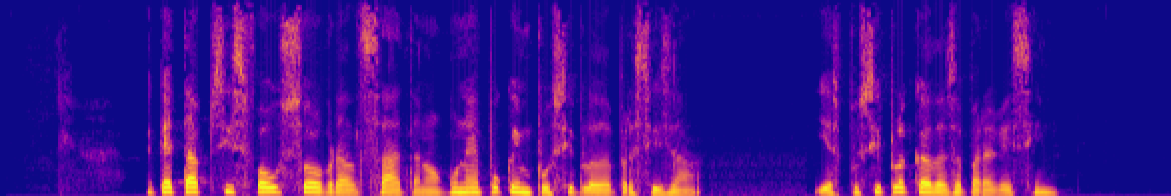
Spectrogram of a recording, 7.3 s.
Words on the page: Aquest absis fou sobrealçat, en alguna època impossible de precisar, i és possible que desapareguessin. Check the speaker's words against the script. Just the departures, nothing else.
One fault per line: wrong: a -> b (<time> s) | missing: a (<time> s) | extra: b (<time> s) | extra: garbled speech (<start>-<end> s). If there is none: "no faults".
no faults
